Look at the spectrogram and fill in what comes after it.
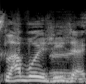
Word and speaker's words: Slavoj Žižek: It's Slavoj Žižek.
